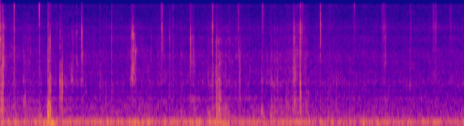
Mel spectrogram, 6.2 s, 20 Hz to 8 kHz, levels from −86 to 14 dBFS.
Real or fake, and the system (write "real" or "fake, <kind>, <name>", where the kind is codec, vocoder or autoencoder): fake, codec, SNAC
